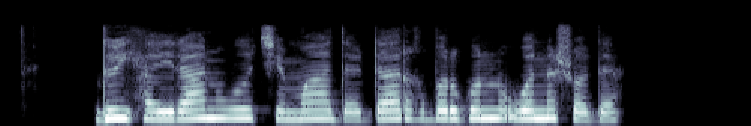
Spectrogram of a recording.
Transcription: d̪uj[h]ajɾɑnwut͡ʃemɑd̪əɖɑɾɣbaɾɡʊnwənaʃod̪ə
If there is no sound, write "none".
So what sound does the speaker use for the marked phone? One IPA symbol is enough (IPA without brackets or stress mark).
h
